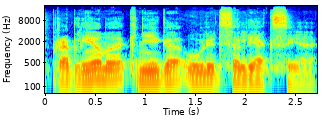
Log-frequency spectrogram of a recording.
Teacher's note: The stress in the singular is not on the ending. Okay, so it's stem stressed, and in feminine nouns like that, we can be pretty much certain the stress is going to remain on the stem everywhere, including in the plural.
